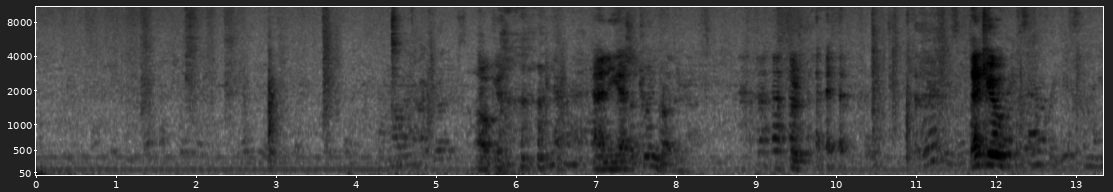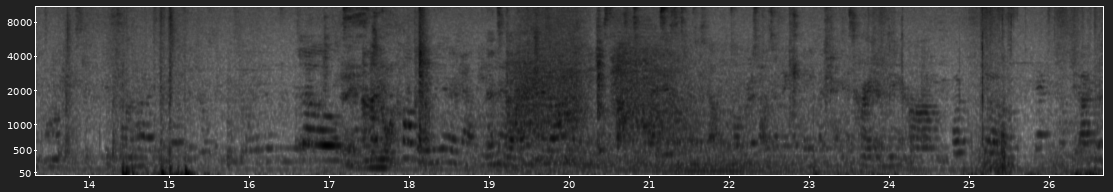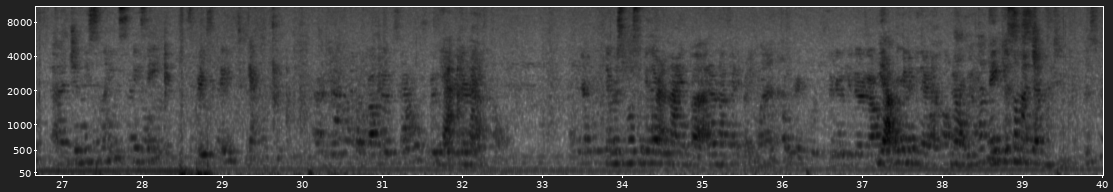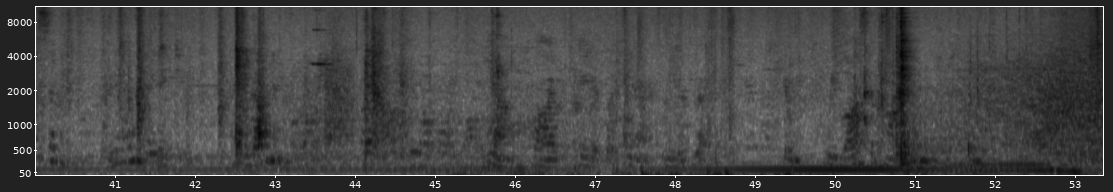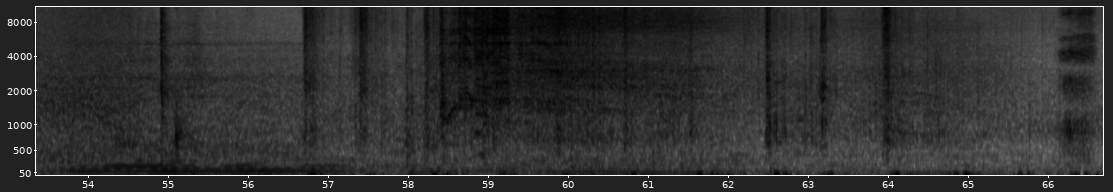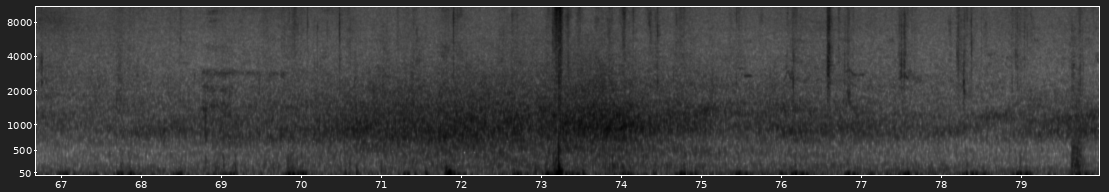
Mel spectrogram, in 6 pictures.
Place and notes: lots of office biz talk eaves drop
2 July 2018, 10:34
